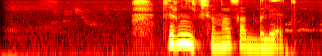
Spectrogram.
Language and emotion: Russian, angry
